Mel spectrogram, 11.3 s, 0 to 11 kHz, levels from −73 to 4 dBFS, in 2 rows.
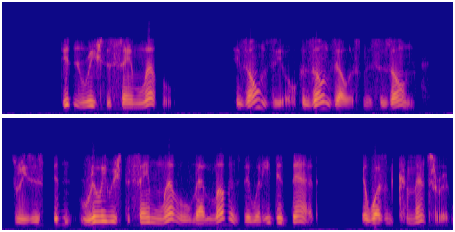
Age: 50-69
